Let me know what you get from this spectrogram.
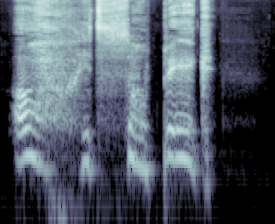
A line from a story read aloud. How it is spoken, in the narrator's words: she cried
